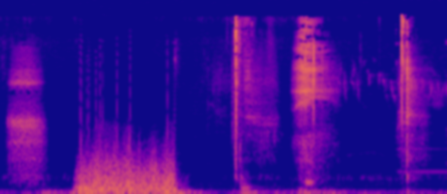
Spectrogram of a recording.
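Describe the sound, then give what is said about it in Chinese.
Breathing, led by one loud, rushing breath lasting over a second, with a few sharp clicks and a softer airy sound after it. “还有呼吸的声音”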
